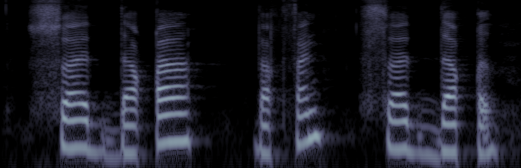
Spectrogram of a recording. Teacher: یہاں پہ دیکھیں صاد اور قاف حروف مستعلیہ میں سے ہیں اور انہیں ہم نے موٹا پڑھنا ہے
